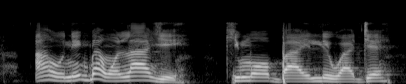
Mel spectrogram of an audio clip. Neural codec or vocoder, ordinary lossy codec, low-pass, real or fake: none; none; 7.2 kHz; real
